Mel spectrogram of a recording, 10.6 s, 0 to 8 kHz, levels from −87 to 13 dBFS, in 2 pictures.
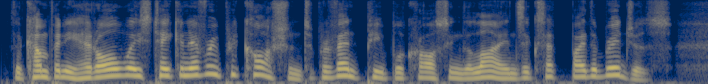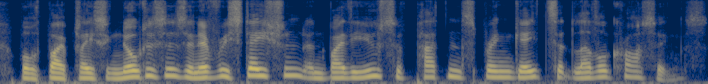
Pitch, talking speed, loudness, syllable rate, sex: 165 Hz, 200 wpm, -19 LUFS, 6.0 syllables/s, male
